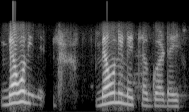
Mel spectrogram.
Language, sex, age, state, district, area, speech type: Kashmiri, female, 18-30, Jammu and Kashmir, Baramulla, rural, conversation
